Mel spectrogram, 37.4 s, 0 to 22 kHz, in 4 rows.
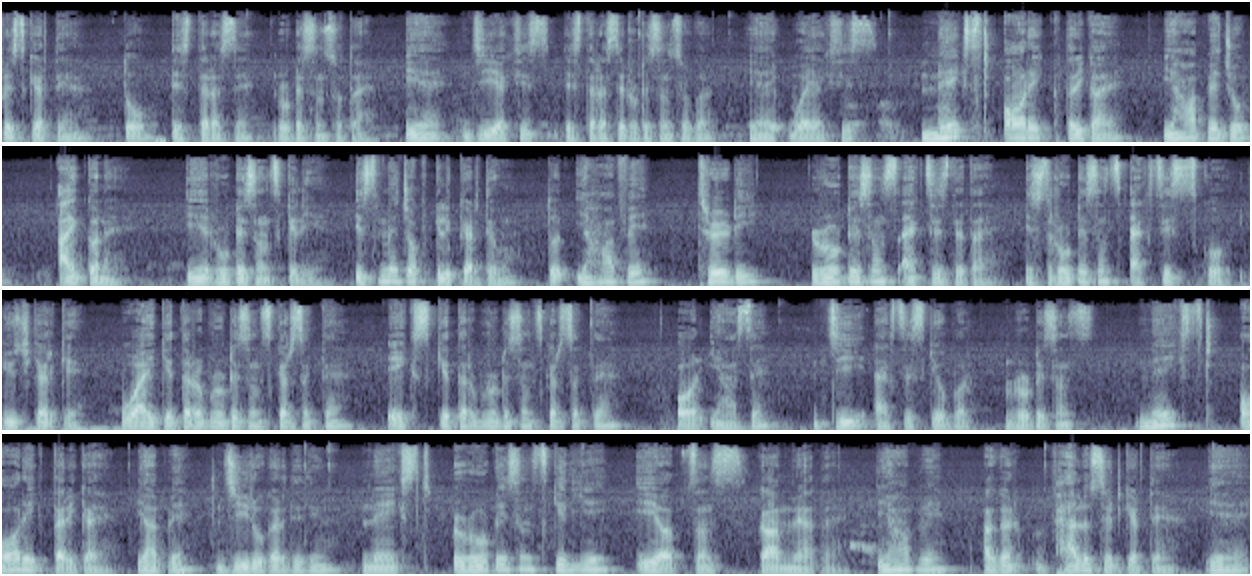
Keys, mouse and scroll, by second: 7.9-16.2 middle drag, 17.7 middle click, 29.5-35.8 middle drag.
